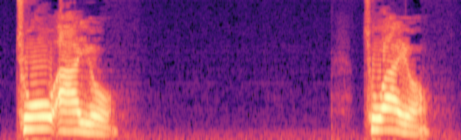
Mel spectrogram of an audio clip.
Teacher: When the character hyut meets with iung, the character hyut becomes silent, so it's pronounced as 좋아요.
